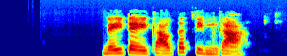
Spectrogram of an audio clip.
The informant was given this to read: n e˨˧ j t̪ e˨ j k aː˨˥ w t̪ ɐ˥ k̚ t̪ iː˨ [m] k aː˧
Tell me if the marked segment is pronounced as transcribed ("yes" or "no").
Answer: yes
